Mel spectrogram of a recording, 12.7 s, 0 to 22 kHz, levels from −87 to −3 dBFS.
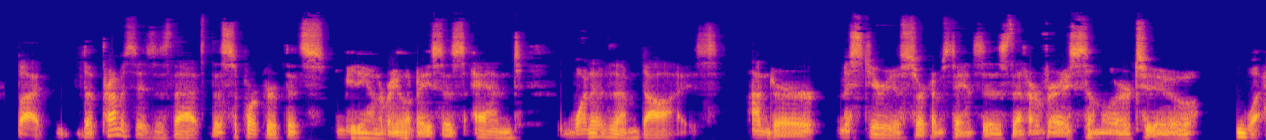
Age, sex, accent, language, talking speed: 40-59, male, American, English, 135 wpm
